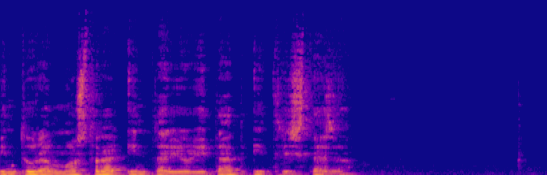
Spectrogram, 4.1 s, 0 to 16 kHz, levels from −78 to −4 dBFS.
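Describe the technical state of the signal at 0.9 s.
Nothing is wrong with the signal at 0.9 s; the audio is intact at that point.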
